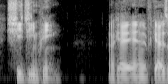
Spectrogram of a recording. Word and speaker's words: Xi Jinping: pronounce it but and the X ound is not an SH sound but you could just say she like he she Xi Jinping you know that would sound a lot better than an GGP come on he's on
